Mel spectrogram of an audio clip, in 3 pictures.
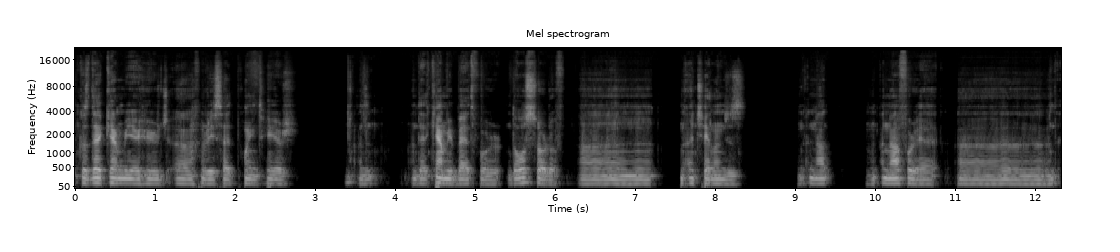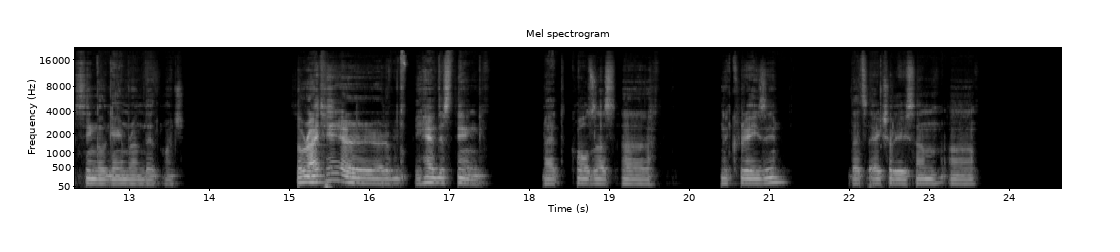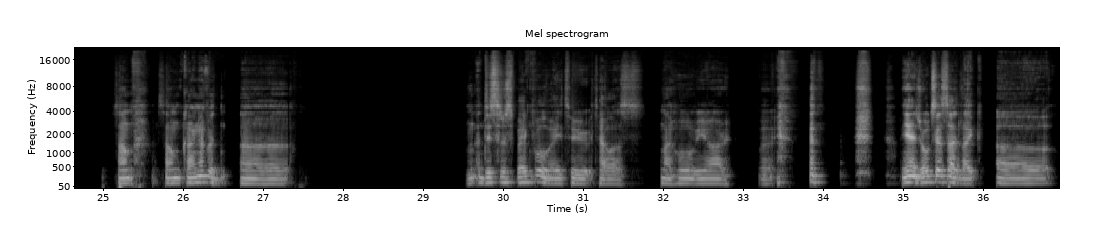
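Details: Man who reports his own speech disorder, type not named, and says it is much worse than a game character's; real, disfluent speech; speech disorder (disfluent speech).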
